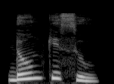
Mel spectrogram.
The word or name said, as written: ಡೊಂಕಿಸು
